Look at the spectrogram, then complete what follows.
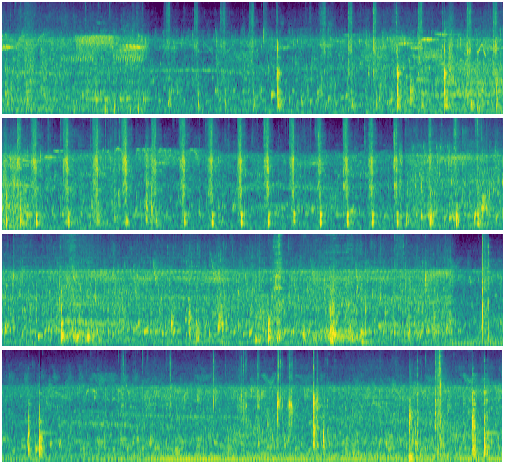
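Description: Knife chopping green onions on a wooden chopping board: a run of sharp taps, about two or three a second, with more scattered chops later on.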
